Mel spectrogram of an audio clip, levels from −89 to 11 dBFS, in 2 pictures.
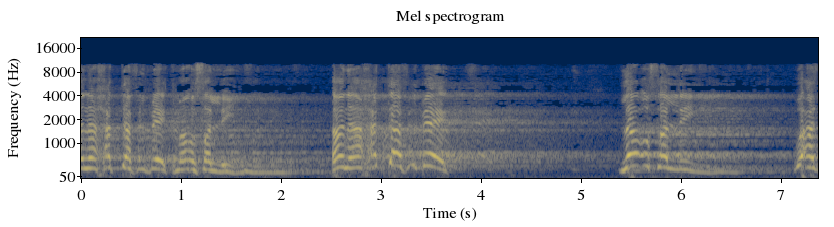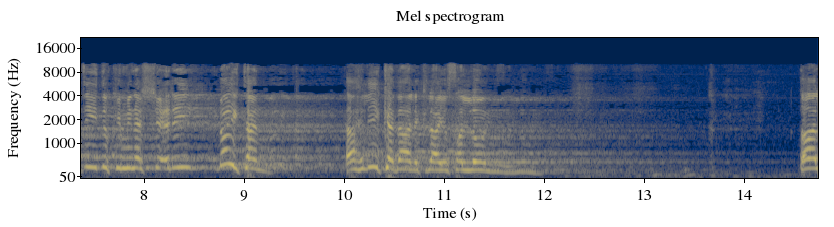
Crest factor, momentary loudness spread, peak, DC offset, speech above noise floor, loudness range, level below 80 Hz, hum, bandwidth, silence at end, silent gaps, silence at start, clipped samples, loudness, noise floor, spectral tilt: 18 dB; 19 LU; 0 dBFS; under 0.1%; 36 dB; 4 LU; -54 dBFS; none; 10.5 kHz; 0 s; none; 0 s; under 0.1%; -17 LUFS; -53 dBFS; -3 dB/octave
